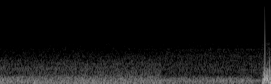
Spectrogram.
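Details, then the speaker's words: Chrysler with code P2173 vacuum leak, earlier misfire and shaking, after repair and throttle relearn: steady even low rumble driving about 60 mph, no vibration, misfire or check engine light. "Ayan guys, tit-testingin muna natin kung talagang ayos na. Wala na yung vibration ng makina at wala na yung nagpa-flash doon."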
